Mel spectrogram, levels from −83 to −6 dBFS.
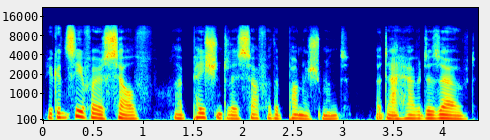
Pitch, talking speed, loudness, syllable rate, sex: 125 Hz, 180 wpm, -21 LUFS, 5.8 syllables/s, male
